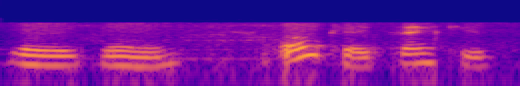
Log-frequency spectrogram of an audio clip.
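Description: A woman's voice: low voice, animated, moderate pace, husky. A woman calling in to a radio show over a phone line, asking brief, polite questions. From United States. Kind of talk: call-in question.

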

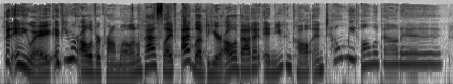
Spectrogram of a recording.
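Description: A woman's voice: a little high, big pitch swings, fairly quick, no room sound, clean studio sound. Bubbly female podcast co-host with a cold. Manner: bubbly, jokey. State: getting over a cold. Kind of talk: casual chat.

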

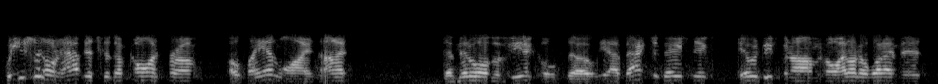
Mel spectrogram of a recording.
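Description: A man's voice: high voice, animated, brisk. A man calling in on speakerphone from a car, chatting casually and apologizing for the connection. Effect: speakerphone call from a car. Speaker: podcast guest calling in. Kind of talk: casual chat. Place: inside a rental car. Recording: tinny phone line with faint noise.

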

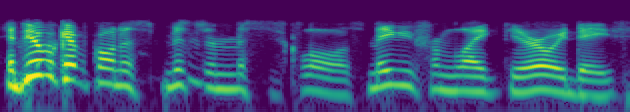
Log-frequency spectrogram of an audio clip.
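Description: A man's voice: high-pitched, sing-song, racing, narrow, tinny audio. An American man chatting casually as a talk show host, in a rambling, playfully boastful way. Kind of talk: casual chat.

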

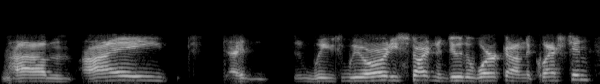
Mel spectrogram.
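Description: A man calling in to a talk show on speakerphone, speaking casually with halting restarts. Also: on the high side. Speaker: caller. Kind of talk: casual call-in chat. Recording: tinny speakerphone call.

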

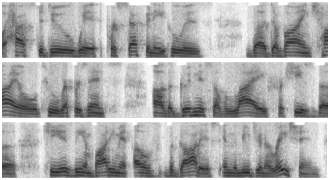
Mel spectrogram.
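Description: Caller heard over a thin phone line: a man from California, mid-pitched, earnest and explanatory. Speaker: radio show caller. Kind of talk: call-in radio discussion.

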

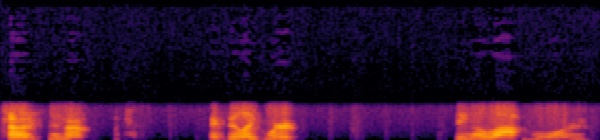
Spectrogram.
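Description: A woman's voice: medium pitch, steady tone, measured pace. Woman, co-host, casual chat, laughs often, swears, tinny phone-like sound. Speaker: podcast co-host.

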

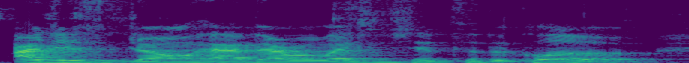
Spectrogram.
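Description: A woman's voice: low-pitched, steady tone, fairly quick, pushed and bright. A woman hosting a casual chat, candid and slangy as she tells stories. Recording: echoey room sound.

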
